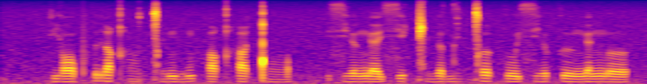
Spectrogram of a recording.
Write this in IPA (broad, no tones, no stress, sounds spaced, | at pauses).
k j ɔ pʰ r i qʰ ɔ̤ ǀ e̤ m ṳ m h ɔ qʰ ɤ ǃ ɔ̤ | sʲ ɛ̤ ə̯ ŋ ɛ sʲ e ǁ i̤ ə̯ d i̤ ǀ ɤ k u sʲ ɛ̤ ʊ̯ k ɯ ŋ ɛ ŋ ɤ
